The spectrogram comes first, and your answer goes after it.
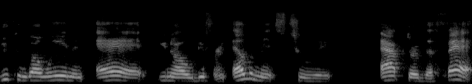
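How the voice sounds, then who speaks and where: A woman with an ordinary speaking voice talks at a medium pitch with ordinary pitch variation in a dry, close sound with no echo. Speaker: digital marketing strategist. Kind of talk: tutorial.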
